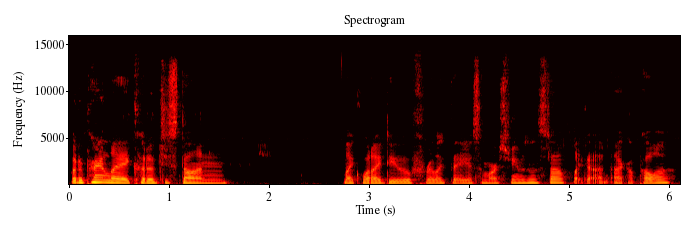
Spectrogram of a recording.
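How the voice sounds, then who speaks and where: A woman's voice: fairly low pitch, fairly even intonation, a little fast. A woman chatting casually to her livestream viewers in a rambling, repetitive way. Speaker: streamer, artist and ASMR creator.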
